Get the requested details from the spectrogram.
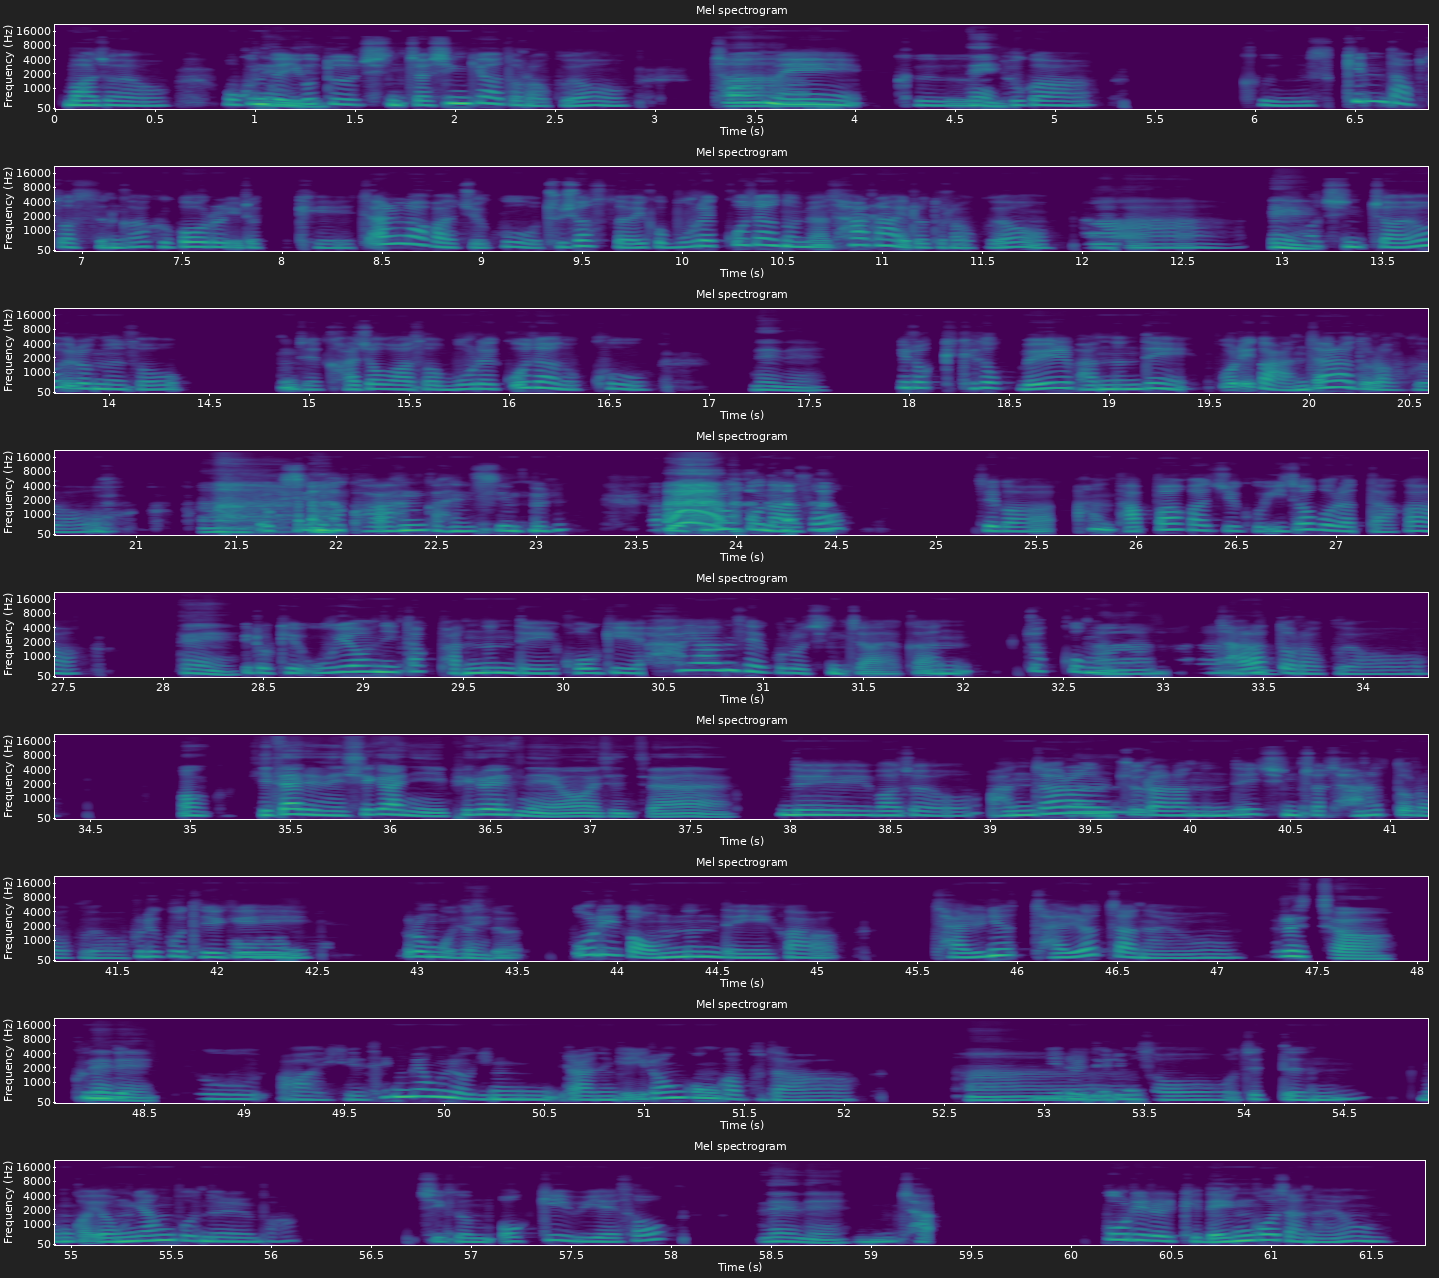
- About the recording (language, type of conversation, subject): Korean, podcast, 식물을 키우면서 얻게 된 사소한 깨달음은 무엇인가요?
- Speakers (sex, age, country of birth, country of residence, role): female, 55-59, South Korea, South Korea, guest; female, 55-59, South Korea, United States, host
- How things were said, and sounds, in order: static; distorted speech; other background noise; laughing while speaking: "아"; laugh; laughing while speaking: "역시나 과한 관심을"; laugh; tapping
